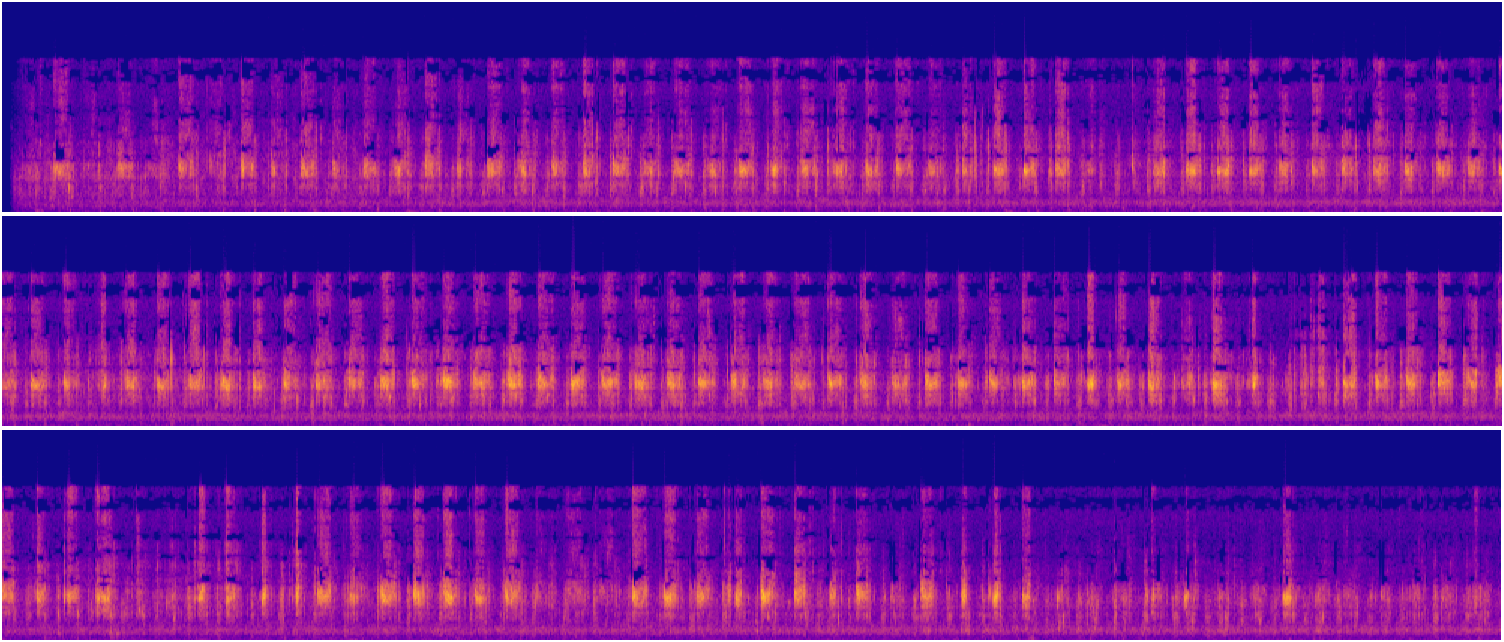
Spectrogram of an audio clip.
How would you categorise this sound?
Soundscapes > Nature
